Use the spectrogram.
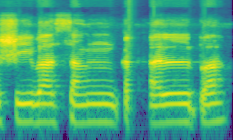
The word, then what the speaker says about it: संकल्पमस्तु: दंत सकार है ना, तो दांतों की सहायता से इसको देखो, तन्मे मनः शिव संकल्प, शिव संकल्प, इस प्रकार से। ठीक है नंदन जी।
